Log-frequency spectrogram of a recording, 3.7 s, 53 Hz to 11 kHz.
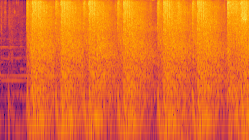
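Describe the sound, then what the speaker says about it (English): Rapid automatic gunfire from the PC shooter game Soldier of Fortune II: Double Helix, loud, dense bursts that begin after a brief quiet start and continue almost without break. "There's all kinds of firepower in Soldier of Fortune 2"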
